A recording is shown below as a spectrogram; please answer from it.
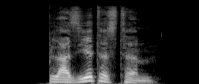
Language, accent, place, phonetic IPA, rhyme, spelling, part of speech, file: German, Germany, Berlin, [blaˈziːɐ̯təstəm], -iːɐ̯təstəm, blasiertestem, adjective, De-blasiertestem.ogg
- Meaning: strong dative masculine/neuter singular superlative degree of blasiert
